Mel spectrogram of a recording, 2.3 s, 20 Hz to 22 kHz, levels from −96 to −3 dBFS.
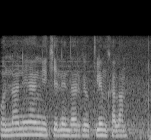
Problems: constant background noise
